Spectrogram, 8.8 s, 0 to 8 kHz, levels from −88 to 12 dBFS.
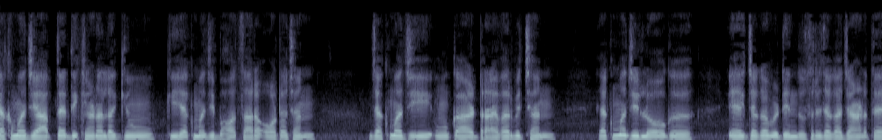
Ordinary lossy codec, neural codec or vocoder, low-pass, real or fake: MP3, 48 kbps; vocoder, 22.05 kHz, 80 mel bands, WaveNeXt; 7.2 kHz; fake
